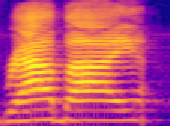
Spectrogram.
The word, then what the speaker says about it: rabbi: A few words ending in I will have a long I sound, such as rabbi, alumni, and alkali.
